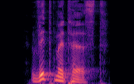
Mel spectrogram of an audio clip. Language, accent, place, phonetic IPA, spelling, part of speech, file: German, Germany, Berlin, [ˈvɪtmətəst], widmetest, verb, De-widmetest.ogg
- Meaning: inflection of widmen: 1. second-person singular preterite 2. second-person singular subjunctive II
